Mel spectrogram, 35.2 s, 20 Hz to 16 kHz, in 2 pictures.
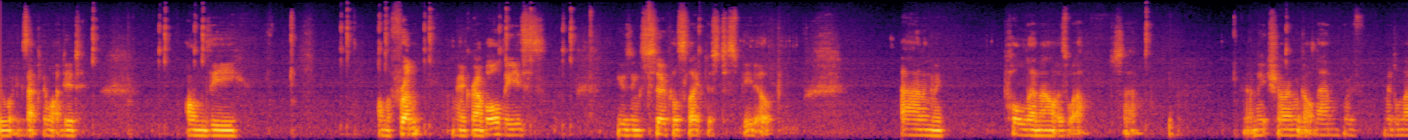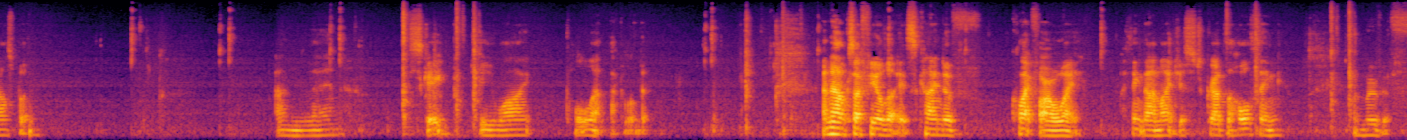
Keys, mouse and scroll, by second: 0.0 middle click, 2.1 right click, 2.5 shift+right click, 4.3 right click, 4.8 shift+right click, 5.4 right click, 6.3 shift+right click, 6.6 shift+right click, 7.1 shift+right click, 8.2 c, 23.4 g, 26.5 click, 27.4 a, 27.9 middle click, 28.9 scroll down 4, 29.3 z, 29.7 middle click, 34.3 g.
